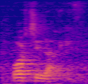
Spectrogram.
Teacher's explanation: So a High Head and a High Fall (Nucleus). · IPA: ˈwɒts i ̀_laɪk_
